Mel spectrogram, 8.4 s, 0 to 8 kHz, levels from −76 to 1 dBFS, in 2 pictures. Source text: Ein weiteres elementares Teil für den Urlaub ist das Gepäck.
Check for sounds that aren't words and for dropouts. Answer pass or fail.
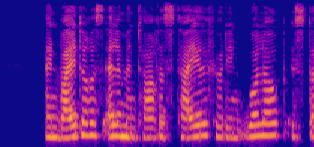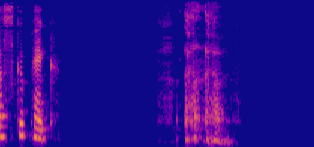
fail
